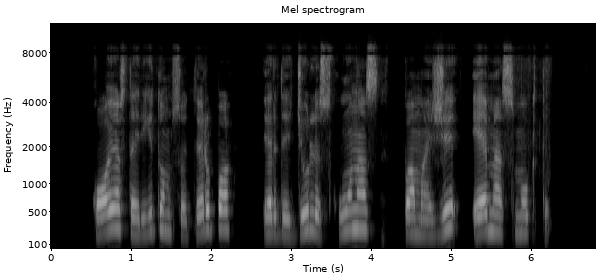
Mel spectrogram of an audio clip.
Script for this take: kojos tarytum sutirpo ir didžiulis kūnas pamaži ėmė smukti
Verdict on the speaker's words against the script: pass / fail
pass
